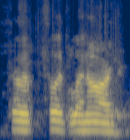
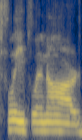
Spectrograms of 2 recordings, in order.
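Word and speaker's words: Philipp Lenard: you guys are thinking his name is flip philip leonard think again no that's not the way it is pronounced it's fleet leonard this guy is german he's this guy's german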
